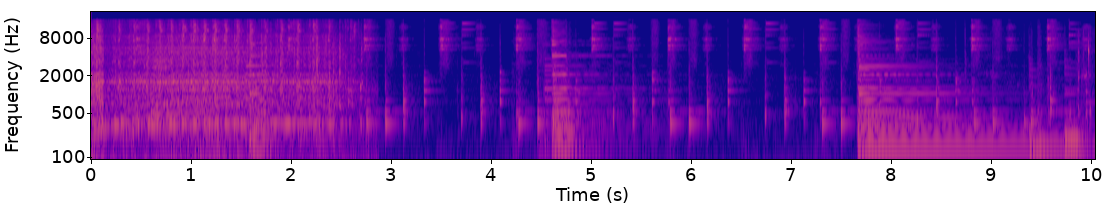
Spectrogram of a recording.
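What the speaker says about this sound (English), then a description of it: "Then this time I sewed with 1/4 inch seam allowance." A sewing machine stitches a quarter-inch seam on a beanie hat in several bursts. It runs fast and continuous at first, then in short stop-start pulses, then steadily again, close and clear with no talking.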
